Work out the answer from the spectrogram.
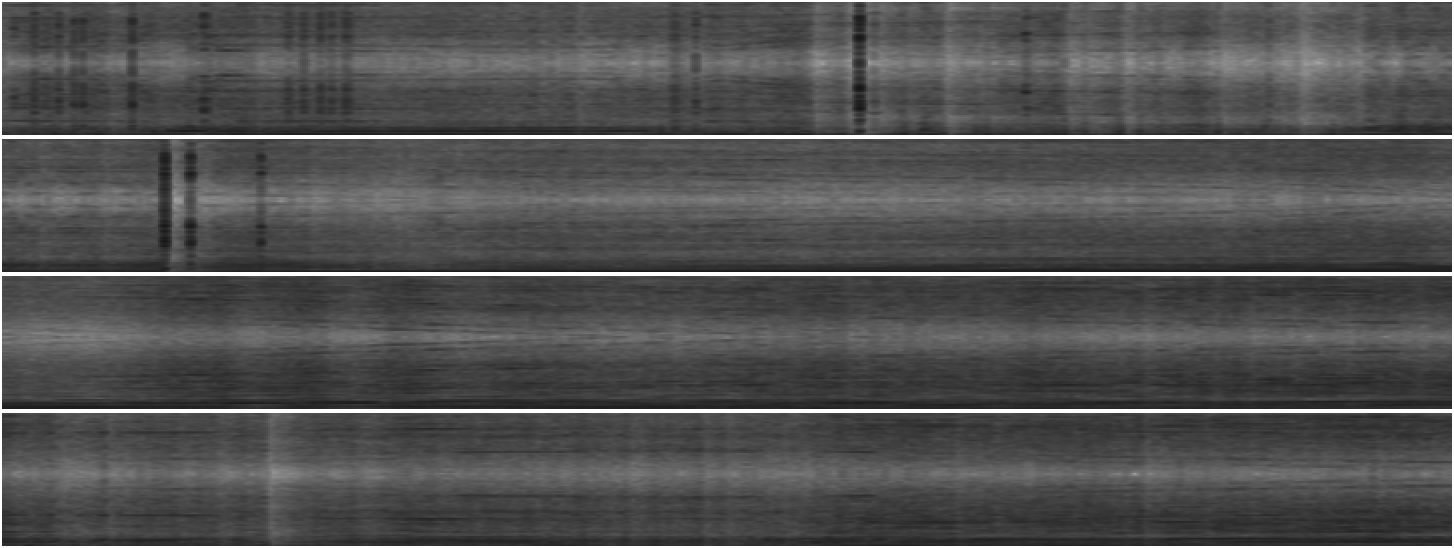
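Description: Race-prepared BMW's engine heard from inside the caged cabin under hard acceleration on track: the revs climb in long pulls, broken by brief dips at gear changes, the clearest about eight seconds in.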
